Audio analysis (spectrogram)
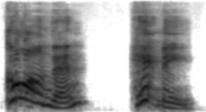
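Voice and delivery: high, loud dare; defiant challenge. Retold or imitated. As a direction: dare him to hit you. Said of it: "remember going to him and saying".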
